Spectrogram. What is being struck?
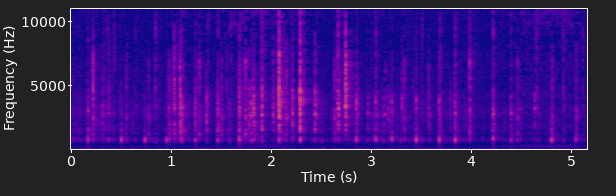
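Hard plastic hand-held game controller.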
